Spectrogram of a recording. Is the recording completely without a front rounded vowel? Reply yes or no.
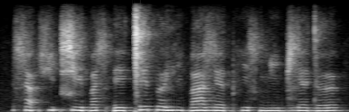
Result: no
